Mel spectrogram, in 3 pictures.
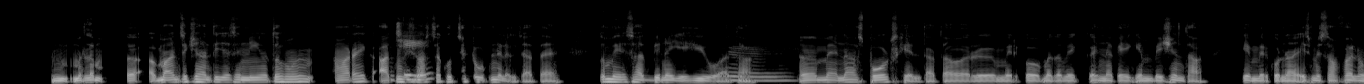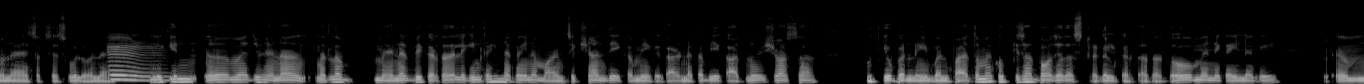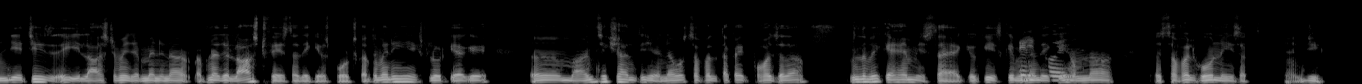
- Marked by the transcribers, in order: in English: "स्पोर्ट्स"; in English: "एम्बिशन"; in English: "सक्सेसफुल"; in English: "स्ट्रगल"; in English: "लास्ट"; in English: "लास्ट फ़ेज़"; in English: "स्पोर्ट्स"; in English: "एक्सप्लोर"
- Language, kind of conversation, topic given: Hindi, podcast, क्या मानसिक शांति सफलता का एक अहम हिस्सा है?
